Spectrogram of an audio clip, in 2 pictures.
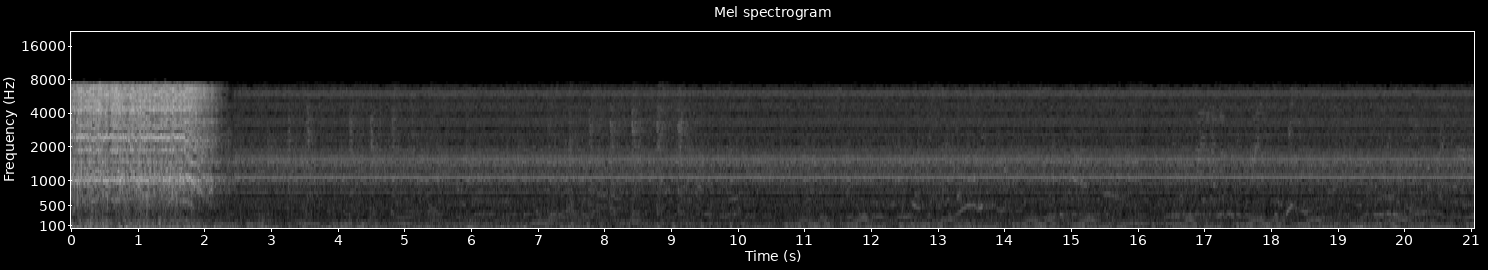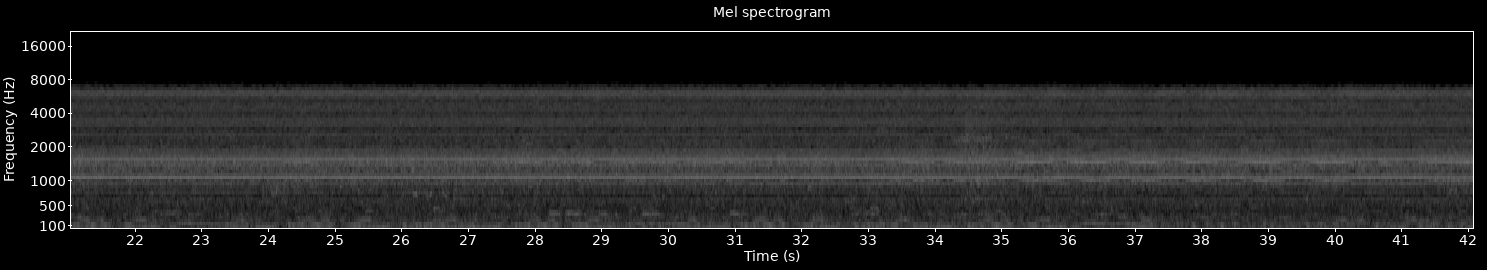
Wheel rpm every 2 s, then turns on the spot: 150, 20, 0, 0, 0, 0, 0, 0, 0, 0, 0, 0, 0, 0, 0, 0, 0, 0, 0, 0, 0.
none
